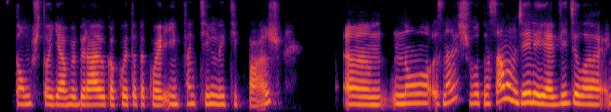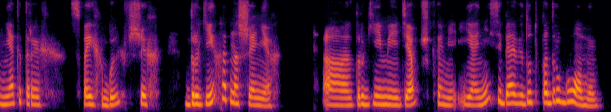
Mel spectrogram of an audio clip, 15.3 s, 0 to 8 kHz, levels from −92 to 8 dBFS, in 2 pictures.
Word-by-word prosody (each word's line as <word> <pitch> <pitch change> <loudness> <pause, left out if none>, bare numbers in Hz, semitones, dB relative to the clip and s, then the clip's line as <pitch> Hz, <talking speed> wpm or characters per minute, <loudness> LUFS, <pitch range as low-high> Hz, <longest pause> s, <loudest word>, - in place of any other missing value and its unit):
в - - -56
том, 220 0 -2
что 220 -1 -7
я 205 -1 +2
выбираю 205 0 +2
какой-то 210 +1 -1
такой 210 0 -2
инфантильный 225 0 -2
типаж. 225 - -6 0.8
Эм, 210 -4 +2
но, 240 +1 0
знаешь, 265 - -5
вот 245 0 -3
на 235 - -2
самом 340 +4 +3
деле, 255 -1 +6
я 210 -2 +6
видела 220 -2 +2
некоторых 220 -1 -2 0.3
своих 215 -1 -1
бывших 220 +3 -2 0.3
в 215 - -2
других 225 - +3
отношениях, 215 - -1 0.5
а, 195 -1 0
с - - -13
другими 210 -1 0
девушками, 200 +1 -1
и 210 -2 -3
они 200 - -2
себя 250 -8 +2
ведут 260 +3 -2
по-другому. 260 - +2
220 Hz, 130 wpm, -20 LUFS, 205-245 Hz, 0.8 s, деле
